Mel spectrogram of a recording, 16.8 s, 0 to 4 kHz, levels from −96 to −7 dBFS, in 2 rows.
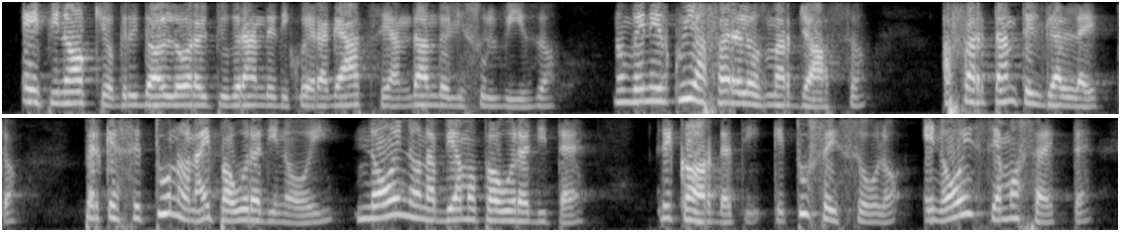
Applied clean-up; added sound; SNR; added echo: none; none; none; none.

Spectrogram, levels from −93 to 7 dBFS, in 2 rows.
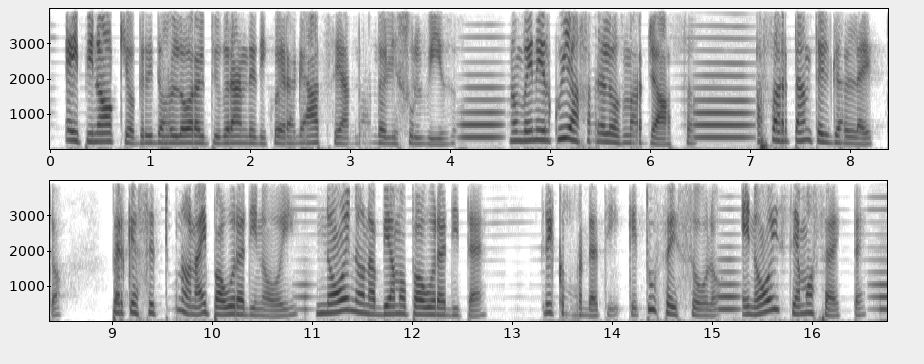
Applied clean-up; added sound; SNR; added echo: neural separator model SepFormer WHAM!.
